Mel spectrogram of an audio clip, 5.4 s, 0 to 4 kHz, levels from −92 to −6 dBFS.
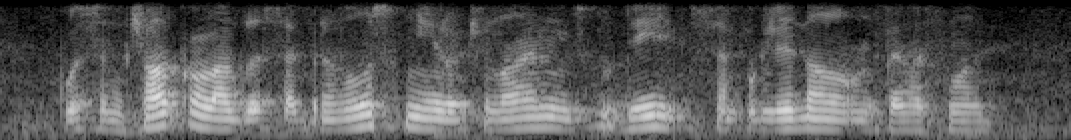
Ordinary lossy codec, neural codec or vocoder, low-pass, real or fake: Opus, 32 kbps; codec, 24 kHz, 1 kbps, SNAC; 3.6 kHz; fake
